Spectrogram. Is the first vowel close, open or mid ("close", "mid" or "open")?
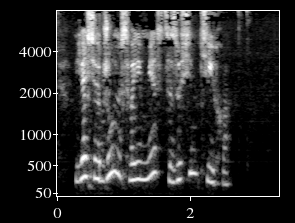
open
